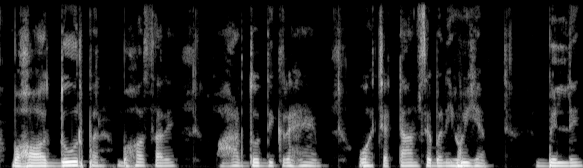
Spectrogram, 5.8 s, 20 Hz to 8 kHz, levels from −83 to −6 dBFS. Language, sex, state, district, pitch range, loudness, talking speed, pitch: Hindi, male, Jharkhand, Ranchi, 145-150 Hz, -18 LUFS, 175 wpm, 145 Hz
